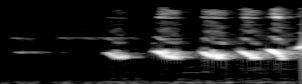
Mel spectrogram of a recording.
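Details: Shama joining in fiercely with another bird during playback of a lure recording; a faint whistle, then four loud slurred whistled notes, each rising slightly higher than the last.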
